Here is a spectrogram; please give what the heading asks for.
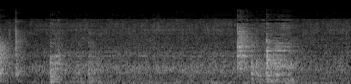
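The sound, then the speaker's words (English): Curry powder and paprika being stirred in a pan: quiet scraping and clinking of a utensil against the pan in a few short bursts over a soft sizzle. “Stir it well together”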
